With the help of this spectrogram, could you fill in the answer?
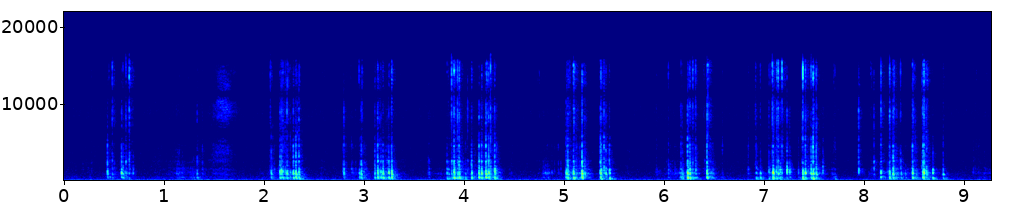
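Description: Fingers scratch and strum the pin bristles of a rectangular plastic paddle hairbrush close to the mic. Short bursts of dry, crackling clicks come in irregular clusters about every second, centered in the midrange around 1 kHz, over a low steady hum.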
